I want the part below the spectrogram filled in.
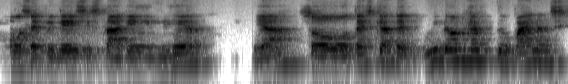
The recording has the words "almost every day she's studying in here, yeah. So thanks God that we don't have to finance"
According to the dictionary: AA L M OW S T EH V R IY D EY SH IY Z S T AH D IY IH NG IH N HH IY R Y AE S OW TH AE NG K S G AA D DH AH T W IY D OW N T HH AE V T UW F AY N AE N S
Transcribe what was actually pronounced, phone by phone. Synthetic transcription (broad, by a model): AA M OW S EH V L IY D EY S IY S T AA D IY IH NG IH N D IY R Y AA S OW T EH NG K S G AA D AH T W IY D OW N T HH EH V T UW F AY N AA N S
